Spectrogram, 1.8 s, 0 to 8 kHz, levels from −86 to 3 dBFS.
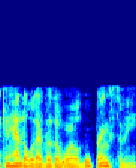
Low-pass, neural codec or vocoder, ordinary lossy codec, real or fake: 7.2 kHz; codec, 16 kHz, 4 kbps, FunCodec, trained on Chinese and English, 50 frames a second; AAC, 16 kbps; fake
